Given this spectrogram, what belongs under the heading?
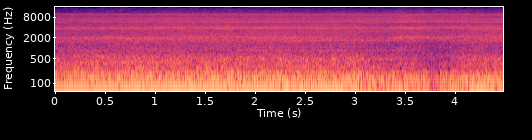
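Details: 1975 Chevy C10 with factory Quadrajet carburetor, after fixing a high warm idle (about 1600 rpm); now steady, low, even V8 idle, normal.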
